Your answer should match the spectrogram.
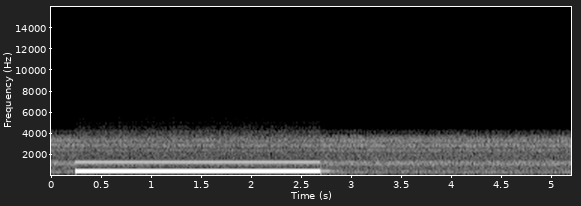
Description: Telephone call progress tone (425 Hz plan, as in most of Europe), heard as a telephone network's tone, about 420 Hz. Dial tone.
